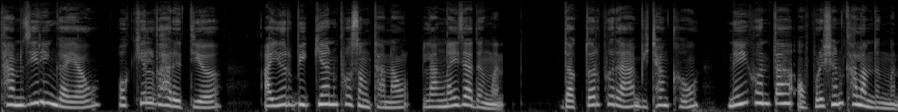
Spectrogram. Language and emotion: Bodo, neutral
